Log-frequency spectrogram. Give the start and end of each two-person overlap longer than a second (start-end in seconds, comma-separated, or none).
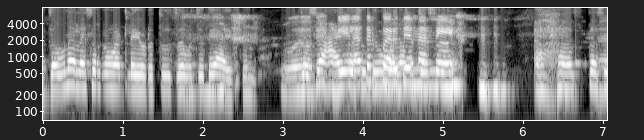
3.2-5.1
